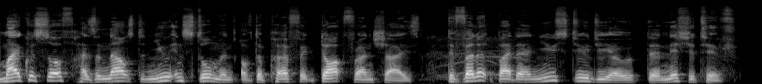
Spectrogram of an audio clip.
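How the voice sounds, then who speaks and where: With a British accent, a man speaks at a moderate pace with lively intonation and hardly any pauses, in a very clean recording with a silent background. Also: medium pitch for a man. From Britain. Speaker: gaming YouTuber. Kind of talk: casual video commentary. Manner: energetic, hype.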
